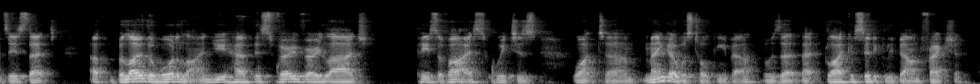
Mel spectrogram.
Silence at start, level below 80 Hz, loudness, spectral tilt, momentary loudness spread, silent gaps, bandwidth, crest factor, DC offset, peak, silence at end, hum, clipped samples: 0 s; -44 dBFS; -21 LUFS; -5 dB/octave; 11 LU; none; 12.5 kHz; 20 dB; under 0.1%; 0 dBFS; 0.15 s; none; under 0.1%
